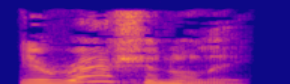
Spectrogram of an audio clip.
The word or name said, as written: irrationally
